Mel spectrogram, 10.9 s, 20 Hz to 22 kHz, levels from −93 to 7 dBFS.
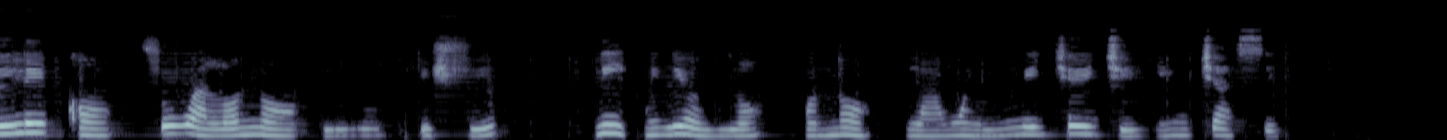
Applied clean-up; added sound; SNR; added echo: neural mask model DeepFilterNet 3.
